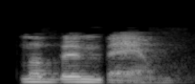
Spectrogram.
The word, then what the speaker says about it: MBMBAM: Sorry, it's pronounced Mabimbam is how it's pronounced. But like they shorthand it to MBMBAM, and they say welcome to Mabimbam.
